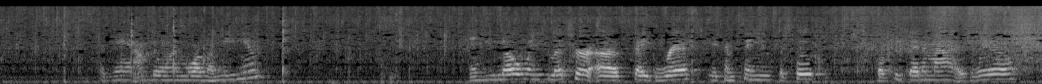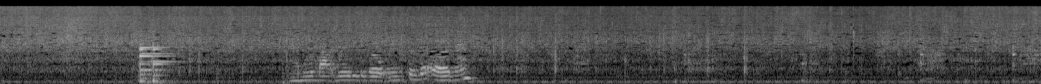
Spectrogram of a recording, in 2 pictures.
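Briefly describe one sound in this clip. Meat sizzles loudly in hot oil.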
